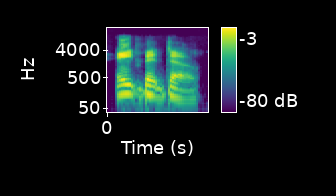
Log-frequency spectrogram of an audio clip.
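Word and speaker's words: 8BitDo: Can you spell it for me? Uh, it's 8bit. Uh, oh, 8bit. 8bit dough.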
